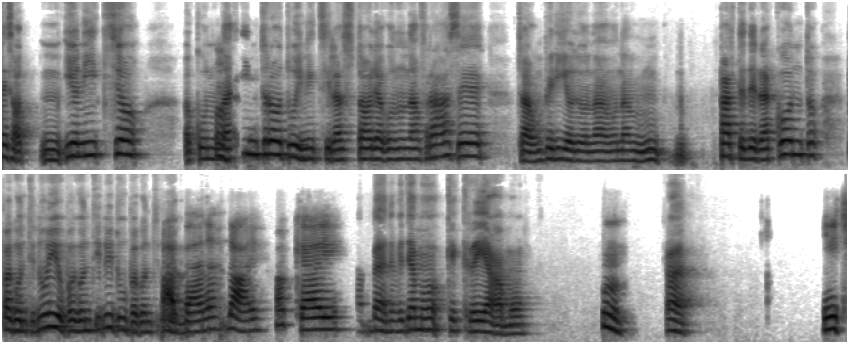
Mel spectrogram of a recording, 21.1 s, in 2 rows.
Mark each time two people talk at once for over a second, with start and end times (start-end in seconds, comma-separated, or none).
none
